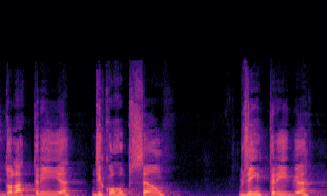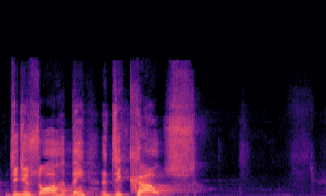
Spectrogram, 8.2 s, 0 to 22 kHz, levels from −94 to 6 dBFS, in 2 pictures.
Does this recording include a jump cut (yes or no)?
yes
